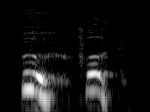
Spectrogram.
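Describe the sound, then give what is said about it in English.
A huge human yawn: a long, drawn-out voiced breath, followed after a brief pause by a shorter second vocal swell. “huge yawns right now. Not good.”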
